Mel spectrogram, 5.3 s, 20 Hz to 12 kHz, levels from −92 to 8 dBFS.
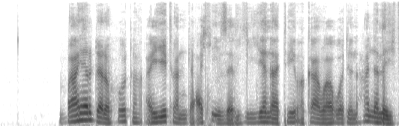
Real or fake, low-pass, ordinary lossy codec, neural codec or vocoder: fake; none; none; codec, 24 kHz, 1.5 kbps, HILCodec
